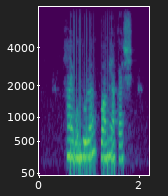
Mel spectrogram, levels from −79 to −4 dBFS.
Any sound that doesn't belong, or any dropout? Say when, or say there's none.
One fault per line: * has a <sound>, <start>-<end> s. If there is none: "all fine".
all fine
